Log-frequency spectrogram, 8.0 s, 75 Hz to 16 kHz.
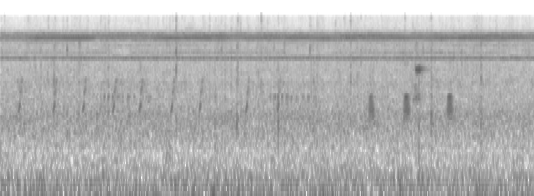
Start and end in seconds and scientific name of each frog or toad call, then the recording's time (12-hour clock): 0.0	4.3	Leptodactylus notoaktites
6.2	6.4	Boana albomarginata
7:30pm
